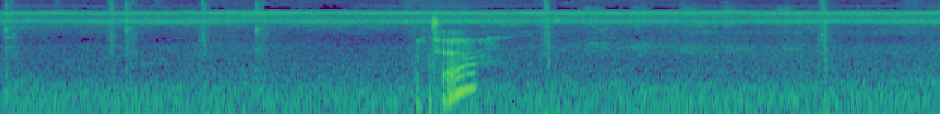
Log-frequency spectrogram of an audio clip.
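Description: A metal lever clunks as it is pulled.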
